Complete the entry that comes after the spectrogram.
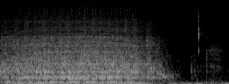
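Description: A Brother LX3817 sewing machine runs a knit blind hem stitch, a close steady motor hum and needle rattle that stops abruptly, followed by a few soft clicks of fabric handling.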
